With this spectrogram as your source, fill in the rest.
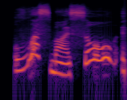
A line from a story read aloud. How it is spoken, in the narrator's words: exclaimed Mr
